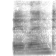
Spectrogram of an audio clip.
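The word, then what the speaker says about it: Leyland: How do you say Leland? Leland? Yeah, Jim Leland.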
